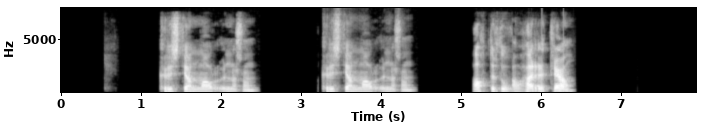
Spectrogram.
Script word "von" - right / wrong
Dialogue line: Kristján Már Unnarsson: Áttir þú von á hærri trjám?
wrong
